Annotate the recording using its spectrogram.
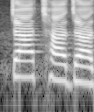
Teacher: जैसे चा वर्ग, चा, छा, जा, झा, ये तालु से स्पर्श हो रहा है ना, तालु से बोले जाते हैं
